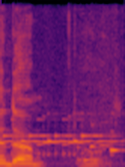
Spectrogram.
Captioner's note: cell phone ringing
